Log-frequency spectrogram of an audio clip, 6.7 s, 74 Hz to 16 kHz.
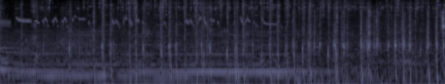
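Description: Horse hooves clip-clop in a steady walking rhythm over a low droning background in The Witcher 3, with a few faint high chirps scattered early on.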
